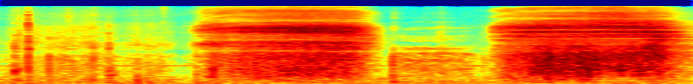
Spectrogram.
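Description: A woman who is sick blows her nose twice, two loud, breathy honking bursts about a second each with a short pause between, after a few faint clicks.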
